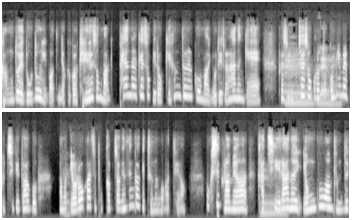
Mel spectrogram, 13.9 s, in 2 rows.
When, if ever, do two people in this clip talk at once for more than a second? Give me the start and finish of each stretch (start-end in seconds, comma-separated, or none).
5.7-6.8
